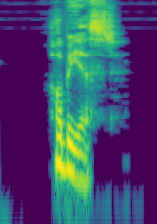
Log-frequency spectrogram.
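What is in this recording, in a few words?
"hobbyist", Australian English; pronunciations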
